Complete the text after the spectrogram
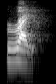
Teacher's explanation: It's an R sound. You don't really hear the W when it's before an R.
